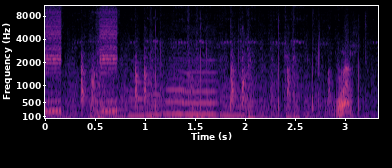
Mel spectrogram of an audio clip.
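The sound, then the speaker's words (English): Daddy Pig's car engine sputters clunkily with irregular knocks and pops over a wobbling, stepped drone, loud throughout, with no voices. “Oh dear, Daddy Pig. Your car does not sound very well.”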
